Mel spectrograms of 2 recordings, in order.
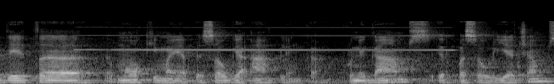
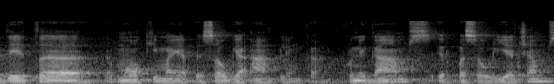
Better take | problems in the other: second | background sound (Wind instrument, woodwind instrument); 15 dB below the speech

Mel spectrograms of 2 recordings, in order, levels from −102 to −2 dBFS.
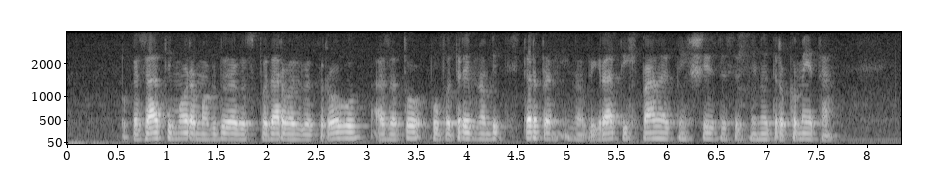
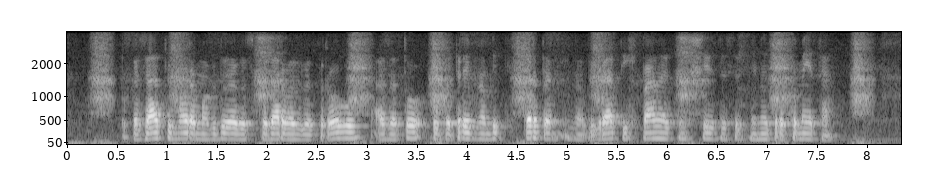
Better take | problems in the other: first | background sound (Breathing); 16 dB below the speech

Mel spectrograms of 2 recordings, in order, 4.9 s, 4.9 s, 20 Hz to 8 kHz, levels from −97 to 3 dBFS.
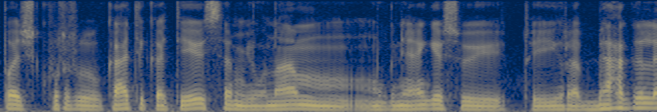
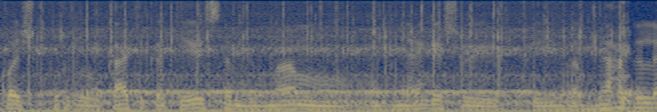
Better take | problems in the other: first | background sound (Mechanisms); 1 dB below the speech

